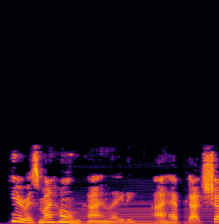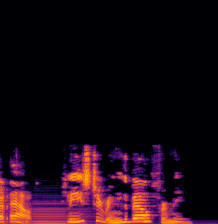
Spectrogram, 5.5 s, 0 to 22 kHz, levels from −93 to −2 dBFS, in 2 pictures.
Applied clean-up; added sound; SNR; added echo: neural mask model RNNoise.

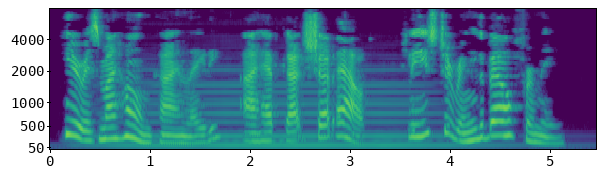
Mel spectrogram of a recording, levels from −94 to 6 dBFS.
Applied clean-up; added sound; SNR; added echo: none; Bowed string instrument; 20 dB; none.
